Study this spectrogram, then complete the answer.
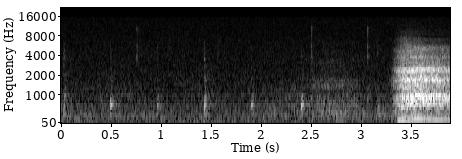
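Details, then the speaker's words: Power supply under repair: faint, regular ticking about twice a second with no steady hum building, only about 1.3 V output; it keeps trying to start and cutting out. "It sounds like it's trying to start. Let me What if I turn the load off of it? So, see if it starts under no load. I don't think it will, though. It's got a problem."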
